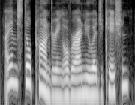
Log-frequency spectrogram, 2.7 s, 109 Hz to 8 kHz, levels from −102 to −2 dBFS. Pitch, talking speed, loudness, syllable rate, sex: 190 Hz, 175 wpm, -17 LUFS, 5.7 syllables/s, female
